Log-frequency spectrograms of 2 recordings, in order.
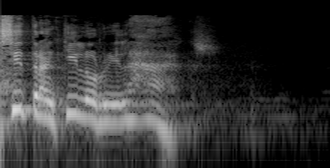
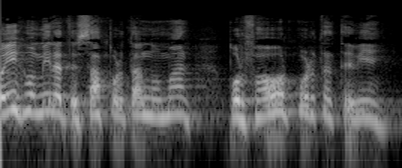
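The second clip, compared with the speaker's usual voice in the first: gentle father; 8 dB quieter than usual. Retold or imitated. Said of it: "un papá le dice a un hijo".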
